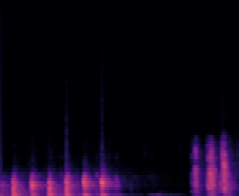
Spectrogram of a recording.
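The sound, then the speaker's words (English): Nervous knuckle taps on an apartment door: six quick, even knocks, a short pause, then three more slightly brighter taps. “As we rejoin Riley now, he is tapping a bit nervously at the door of Miss Jessup's apartment.”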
